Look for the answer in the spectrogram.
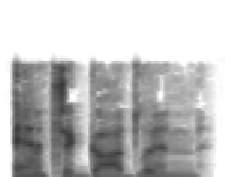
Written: antigodlin

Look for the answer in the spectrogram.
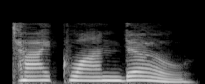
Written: taekwondo

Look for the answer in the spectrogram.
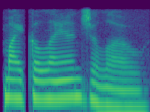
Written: Michelangelo

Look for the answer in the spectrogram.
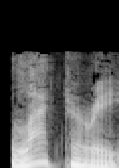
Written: lactary

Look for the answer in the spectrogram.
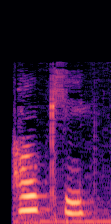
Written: hokie

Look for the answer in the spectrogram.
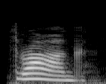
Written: throg

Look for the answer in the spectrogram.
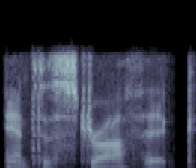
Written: antistrophic

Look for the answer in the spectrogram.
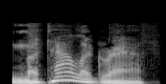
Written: metallograph

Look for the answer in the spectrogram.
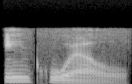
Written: inkwell

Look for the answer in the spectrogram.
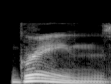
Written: grains

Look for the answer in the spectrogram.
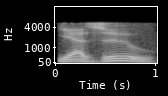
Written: Yazoo

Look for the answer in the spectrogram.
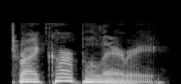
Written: tricarpellary

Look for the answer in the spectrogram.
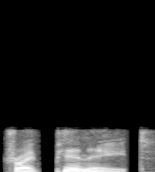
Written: tripinnate

